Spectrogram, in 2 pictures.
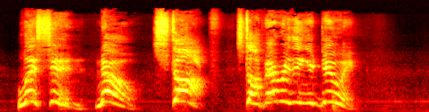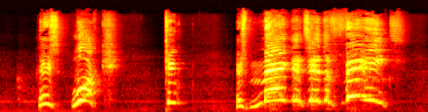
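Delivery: very high, swooping, excited yelling. Acting out telling a whole room about a discovery, retelling an excited yell. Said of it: "yell as excitedly as I'm yelling".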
